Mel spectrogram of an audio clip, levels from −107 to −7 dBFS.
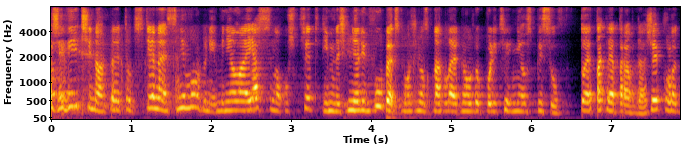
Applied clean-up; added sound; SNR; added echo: neural mask model DeepFilterNet 3.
